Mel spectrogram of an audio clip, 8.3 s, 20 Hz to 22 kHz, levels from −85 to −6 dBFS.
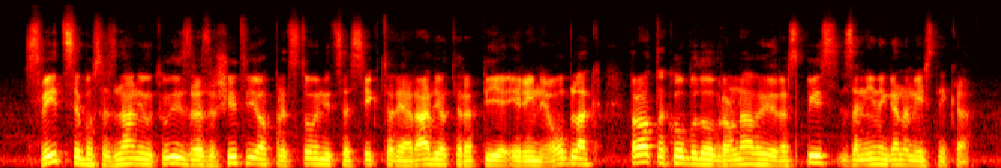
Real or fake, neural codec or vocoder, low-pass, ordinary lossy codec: fake; codec, 44.1 kHz, 7.8 kbps, DAC; 19.8 kHz; none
